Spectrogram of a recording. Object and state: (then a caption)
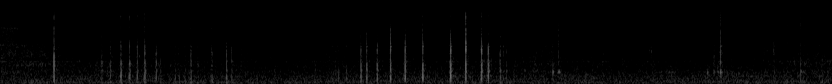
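Plastic cream tube. Long fingernails tap and scratch a small, squeezable white plastic cosmetic tube of argan cream held upright on a foam mat. Quick, dry, bright clicks come in scattered clusters, with faint scratching under a quiet, steady hiss. Each tap dies away almost instantly.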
